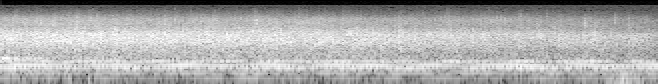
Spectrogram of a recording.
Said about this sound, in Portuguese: Se é para Ele, pode aplaudir bonito.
